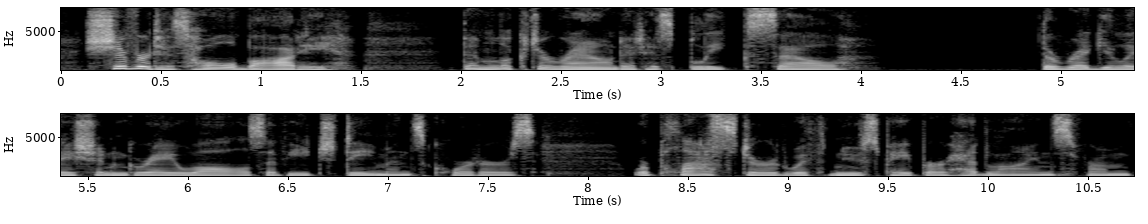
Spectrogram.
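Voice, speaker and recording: A woman's voice: on the low side, no echo. A woman narrating a scripted audio story with wry, playful asides.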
